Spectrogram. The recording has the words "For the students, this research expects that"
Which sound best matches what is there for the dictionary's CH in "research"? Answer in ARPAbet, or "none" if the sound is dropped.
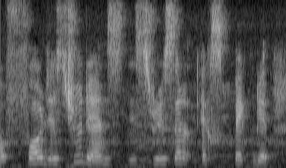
none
